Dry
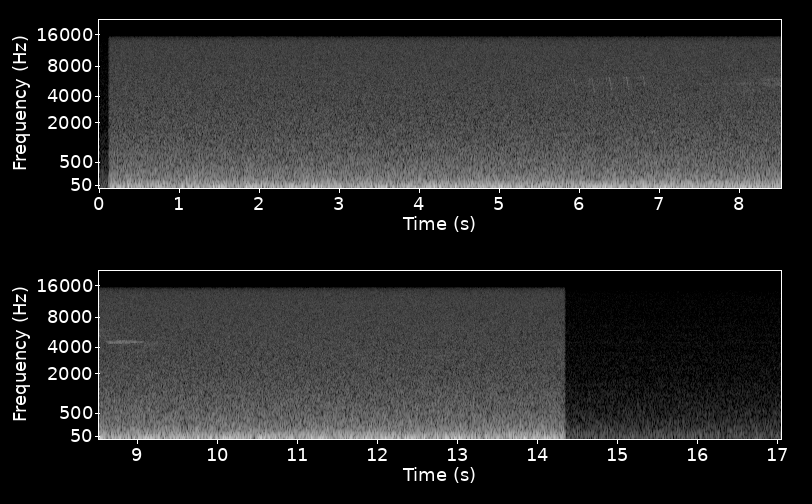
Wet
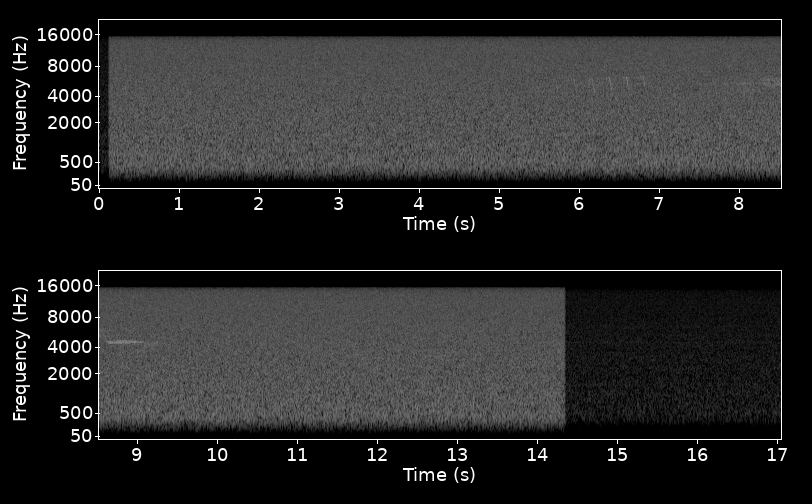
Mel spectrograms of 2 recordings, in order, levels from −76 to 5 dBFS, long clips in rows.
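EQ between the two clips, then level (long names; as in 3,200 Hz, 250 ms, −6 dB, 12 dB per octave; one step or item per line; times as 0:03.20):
high-pass filter 370 Hz 24 dB per octave
tilt shelving filter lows −4.5 dB
0.0 dB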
